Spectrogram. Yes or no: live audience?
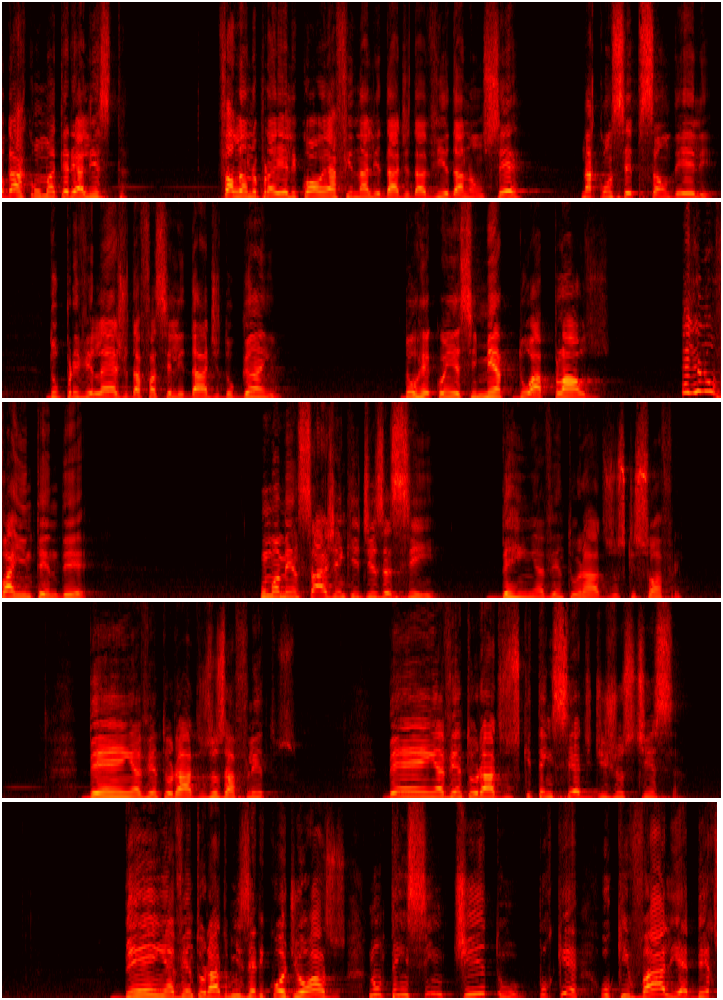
yes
